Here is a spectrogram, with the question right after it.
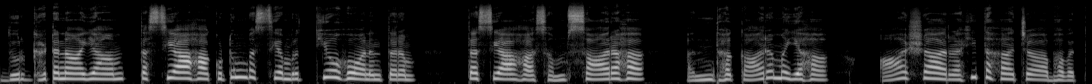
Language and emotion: Sanskrit, sad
